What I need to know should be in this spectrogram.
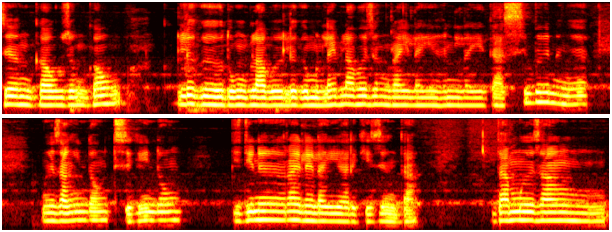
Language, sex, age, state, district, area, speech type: Bodo, female, 30-45, Assam, Kokrajhar, urban, spontaneous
